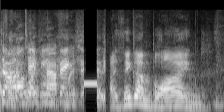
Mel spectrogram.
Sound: beep

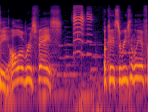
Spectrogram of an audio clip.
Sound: squeak

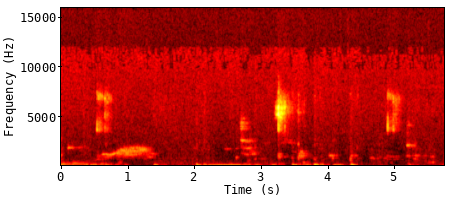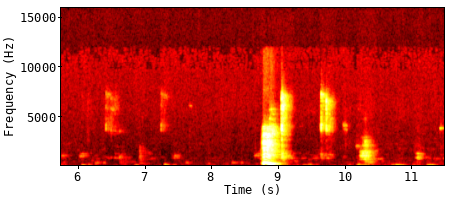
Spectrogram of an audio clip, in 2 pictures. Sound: silence

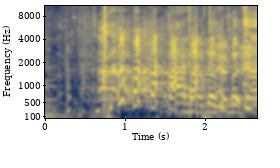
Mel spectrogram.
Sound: laughs silently; laughs loudly

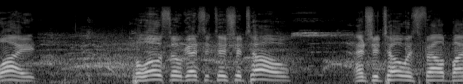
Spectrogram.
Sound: whistle

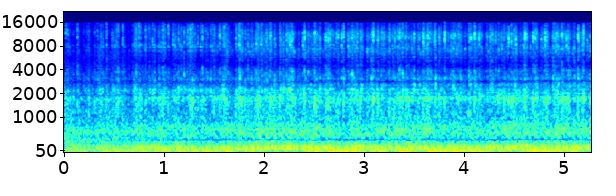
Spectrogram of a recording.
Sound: engine revving

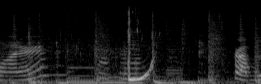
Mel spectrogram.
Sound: water droplet splashing

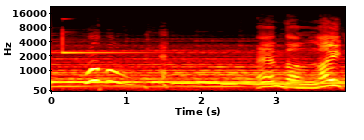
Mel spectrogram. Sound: chuckles

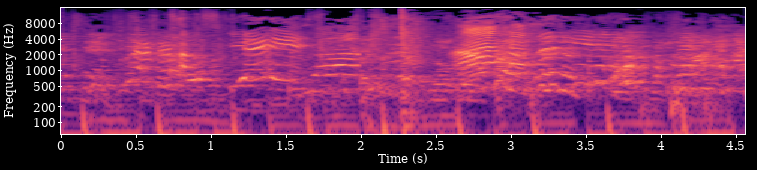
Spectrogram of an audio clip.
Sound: group chatting

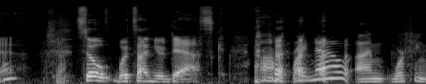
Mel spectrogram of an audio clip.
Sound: laughs

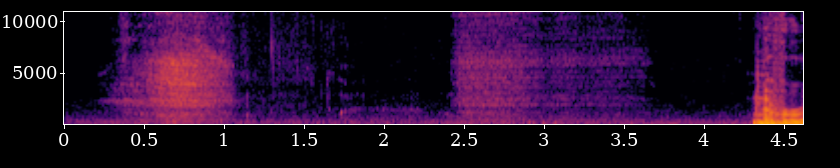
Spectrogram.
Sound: sniffs

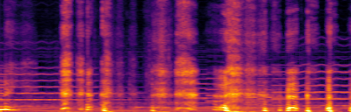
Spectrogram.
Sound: crying

